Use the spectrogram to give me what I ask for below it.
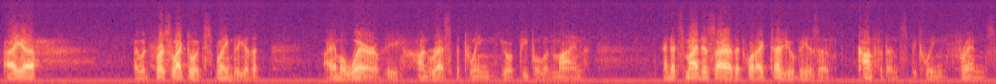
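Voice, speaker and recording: A stern old-radio western lawman, low forceful voice, halting and grave. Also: husky, full character voice, rough recording. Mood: grave, earnest. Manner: deliberate, restrained, halting pauses. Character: stern, weary frontier lawman, measured and grave. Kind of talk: 1950s radio western acting with first-person narration. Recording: 1950s radio broadcast with music.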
